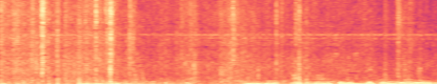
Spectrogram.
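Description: Short, low vocal murmurs or grunts, with a run of sharp crackles in the first second or so.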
